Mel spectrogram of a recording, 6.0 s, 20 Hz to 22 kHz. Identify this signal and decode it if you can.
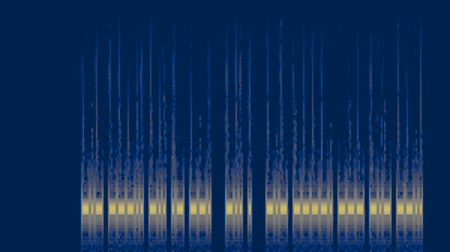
Morse code, heard as a keyed tone, about 37 wpm, 700 Hz. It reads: K8DAG DE K9OKZ
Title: USA Callsign DE Callsign - 5 Characters - 40wpm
